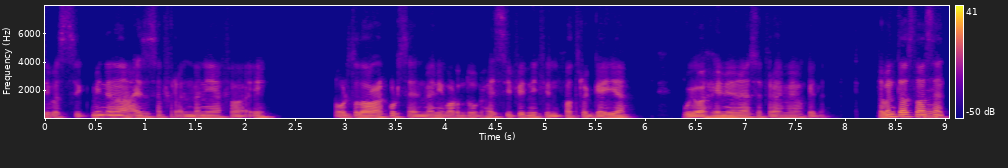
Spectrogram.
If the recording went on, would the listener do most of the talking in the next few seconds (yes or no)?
no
